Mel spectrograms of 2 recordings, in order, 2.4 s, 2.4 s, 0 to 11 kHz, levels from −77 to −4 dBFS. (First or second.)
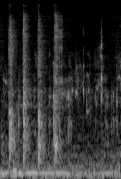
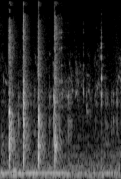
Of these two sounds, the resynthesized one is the first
